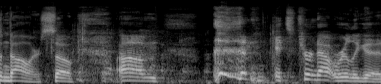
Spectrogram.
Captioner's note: laughter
